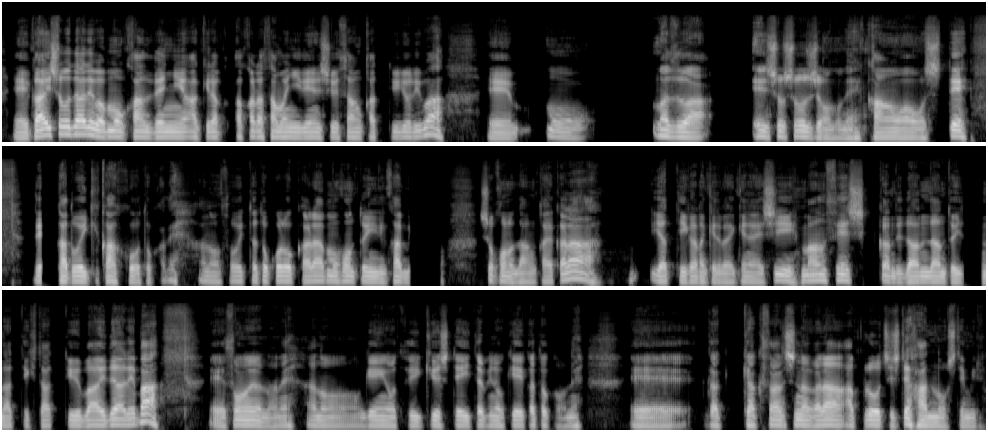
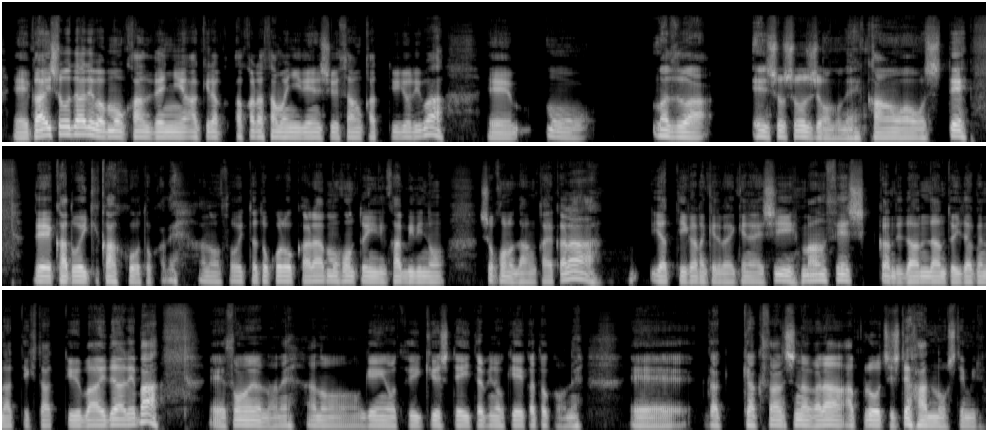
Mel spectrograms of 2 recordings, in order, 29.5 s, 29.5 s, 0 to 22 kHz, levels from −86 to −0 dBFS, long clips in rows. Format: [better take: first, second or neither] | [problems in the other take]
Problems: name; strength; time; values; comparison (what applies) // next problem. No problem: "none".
second | audio cutting out; at 10 s, at 14 s and at 19 s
